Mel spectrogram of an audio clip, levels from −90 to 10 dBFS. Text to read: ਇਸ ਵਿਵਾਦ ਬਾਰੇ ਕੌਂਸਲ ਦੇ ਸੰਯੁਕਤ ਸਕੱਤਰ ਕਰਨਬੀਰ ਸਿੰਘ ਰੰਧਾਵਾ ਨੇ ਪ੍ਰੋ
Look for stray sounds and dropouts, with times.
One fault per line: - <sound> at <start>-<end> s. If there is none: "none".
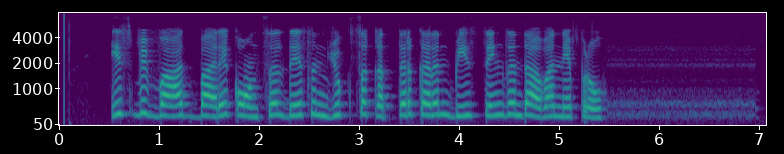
none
